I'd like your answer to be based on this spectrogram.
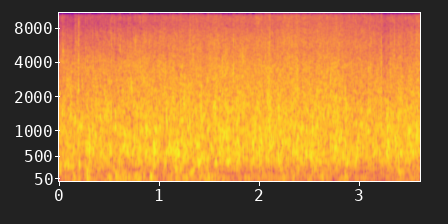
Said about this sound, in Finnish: Tää on se tapa, miten kirjolohi syö. Kirjolohiparvi saa veden pinnan kuohumaan. Satojen kalojen kimaltelevia kylkiä vilahtelee vaahdon seassa – kun kalat tekevät selvää jälkeä rehupelleteistä.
